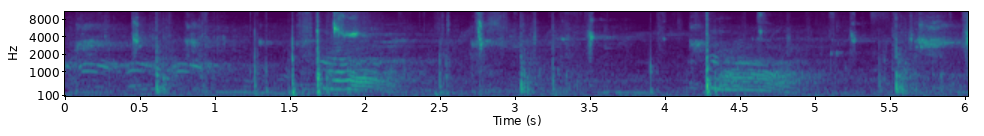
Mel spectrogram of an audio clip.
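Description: A tennis ball bounced on a hard court, sharp knocks about once a second, with crows cawing in between.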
